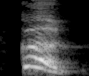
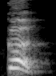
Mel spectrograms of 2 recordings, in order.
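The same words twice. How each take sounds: First: Louder, higher "Good."; emphatic good. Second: Said in the usual way. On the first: Real, not acted. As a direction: snap the second "Good." up high and loud.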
